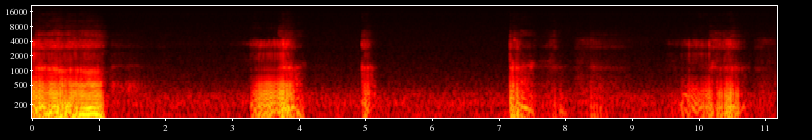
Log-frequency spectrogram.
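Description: Loud, rough snores come in irregular bursts, some long and some brief, with quiet pauses between them.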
